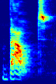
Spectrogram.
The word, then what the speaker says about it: about: Sometimes we cut off the first letter A and just say bout.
